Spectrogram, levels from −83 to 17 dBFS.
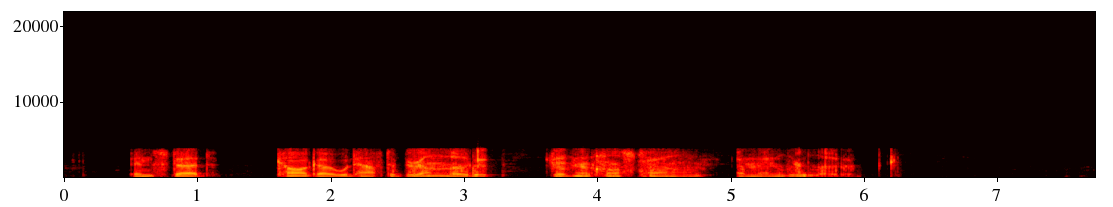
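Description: From 2.47 to 6.28 s, a codec payload misread buries the speech in harsh distortion. The G.726 code words arrive in the wrong bit order, so the decoder mistracks the signal.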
